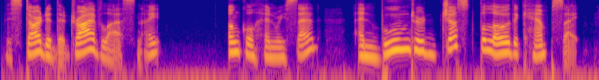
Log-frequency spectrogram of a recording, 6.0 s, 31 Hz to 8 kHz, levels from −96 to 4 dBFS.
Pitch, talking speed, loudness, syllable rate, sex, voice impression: 200 Hz, 160 wpm, -20 LUFS, 5.0 syllables/s, female, feminine, middle-aged, tensed, powerful, bright, clear, fluent, intellectual, friendly, lively, slightly sharp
